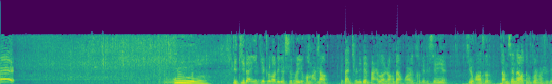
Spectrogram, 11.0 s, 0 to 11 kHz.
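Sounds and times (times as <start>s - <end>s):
eggs sizzling in oil: 0.0s - 11.0s.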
